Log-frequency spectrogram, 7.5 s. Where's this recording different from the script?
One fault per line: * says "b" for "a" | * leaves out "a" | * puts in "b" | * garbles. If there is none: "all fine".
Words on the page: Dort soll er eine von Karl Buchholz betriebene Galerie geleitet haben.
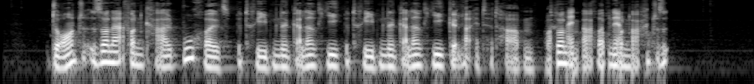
* leaves out "eine"
* puts in "betriebene Galerie"
* garbles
